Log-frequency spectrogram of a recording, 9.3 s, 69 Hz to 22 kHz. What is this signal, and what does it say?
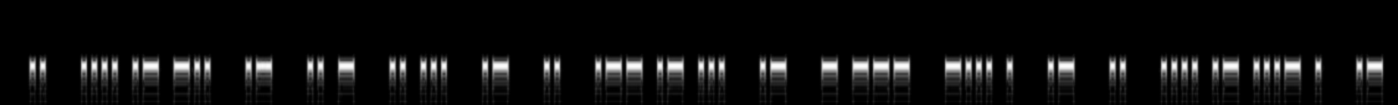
Morse code, heard as a keyed tone, about 34 wpm, 600 Hz. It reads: I HAD A IT IS A I WAS A TO BE A I HAVE A
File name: WD201 35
